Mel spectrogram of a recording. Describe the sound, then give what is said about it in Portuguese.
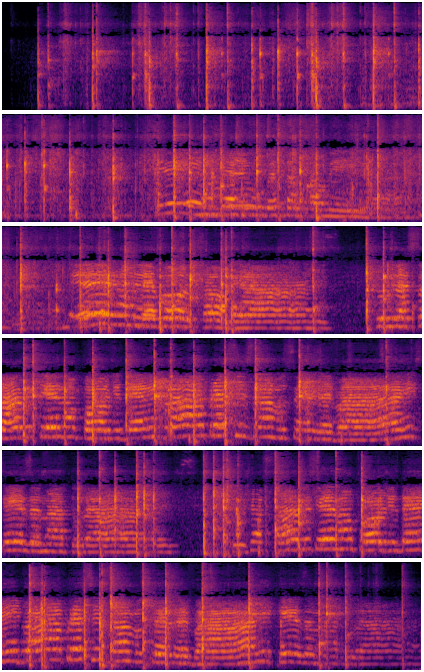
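Women coconut breakers in Maranhão sing a work song in unison while sharp, rhythmic cracking and chopping blows split hard babaçu coconut shells throughout, a steady percussive knocking beneath the voices. “Este é um canto de trabalho das mulheres quebradeiras de coco babaçu, no Maranhão.”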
